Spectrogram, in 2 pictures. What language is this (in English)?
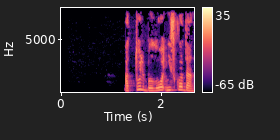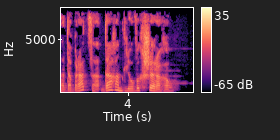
Belarusian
